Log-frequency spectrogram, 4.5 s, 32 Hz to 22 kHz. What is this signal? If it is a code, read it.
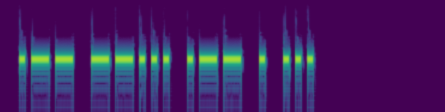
Morse code, heard as a keyed tone, about 21 wpm, 700 Hz. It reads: W7WES
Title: USA Call Signs - 5 Characters - Repeated 2x - 20wpm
